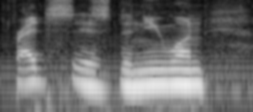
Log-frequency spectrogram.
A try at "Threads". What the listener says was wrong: Threads, that was, right? I thought you said Freds. Threads. Threads.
